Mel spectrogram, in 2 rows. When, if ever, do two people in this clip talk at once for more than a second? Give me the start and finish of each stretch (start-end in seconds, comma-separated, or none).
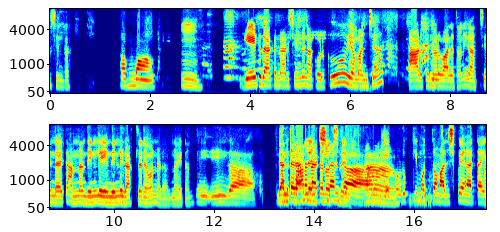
13.3-14.7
